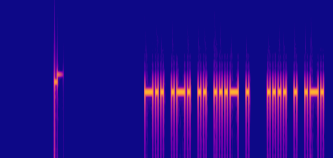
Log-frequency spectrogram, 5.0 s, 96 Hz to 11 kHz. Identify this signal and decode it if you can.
Morse code, heard as a keyed tone, about 30 wpm, 700 Hz. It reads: DRIVE HER
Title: Sentences from Top 1000 Words - Review Part 2 - 30wpm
